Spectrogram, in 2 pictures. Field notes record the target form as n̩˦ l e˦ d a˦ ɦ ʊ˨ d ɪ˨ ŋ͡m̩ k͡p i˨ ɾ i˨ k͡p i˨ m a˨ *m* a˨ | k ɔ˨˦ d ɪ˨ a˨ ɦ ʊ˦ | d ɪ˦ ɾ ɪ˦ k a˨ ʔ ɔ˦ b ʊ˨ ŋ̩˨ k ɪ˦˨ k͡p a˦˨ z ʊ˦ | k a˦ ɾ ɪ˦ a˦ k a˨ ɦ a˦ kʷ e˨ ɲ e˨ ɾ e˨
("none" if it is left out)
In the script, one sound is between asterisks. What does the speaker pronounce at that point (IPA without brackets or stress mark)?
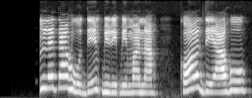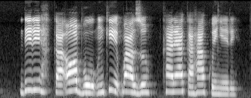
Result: n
